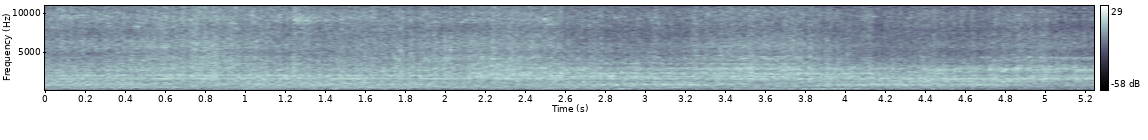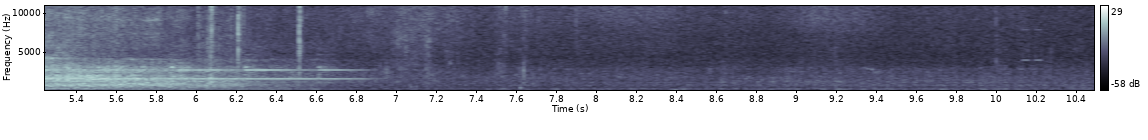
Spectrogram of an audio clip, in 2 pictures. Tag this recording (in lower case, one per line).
train
train wagon
rail transport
